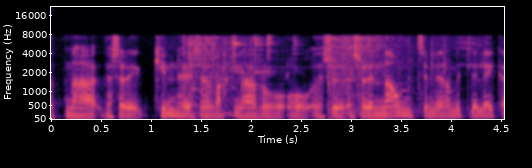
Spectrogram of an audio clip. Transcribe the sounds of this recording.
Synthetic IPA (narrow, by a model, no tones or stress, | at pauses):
t̪naθɛsːaɾɪcʰɪnːhœjasɛmavahknaɾɔɣɔɣ̰θɛsːʏθɛsːaɾɪnawnt̪sɛmɛɾawmɪt̪lɪleːjka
